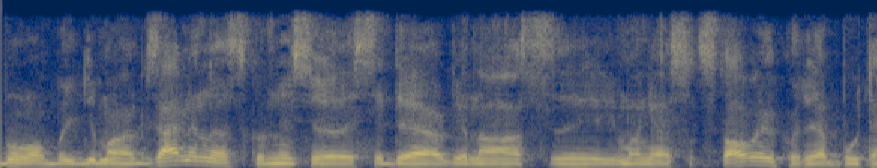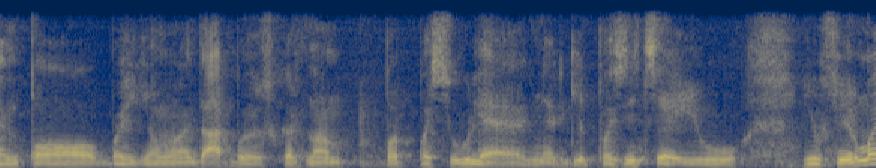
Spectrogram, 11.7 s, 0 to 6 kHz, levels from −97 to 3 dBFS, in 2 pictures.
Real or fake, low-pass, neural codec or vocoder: fake; 5.4 kHz; codec, 16 kHz, 4 kbps, X-Codec, WavLM features, trained on Multilingual LibriSpeech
